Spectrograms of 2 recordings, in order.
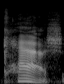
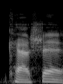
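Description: First: The word is one syllable ending in 'sh'. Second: The word is two syllables ending in 'ay'. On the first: The speaker calls it right. "it's cash" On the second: The speaker calls it wrong. "It's not cachet"

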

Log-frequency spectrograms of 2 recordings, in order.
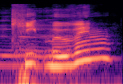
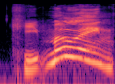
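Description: First: It is said plainly, with little energy. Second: It is said loudly, with exclamatory energy. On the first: The speaker calls it wrong. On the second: The speaker calls it right.

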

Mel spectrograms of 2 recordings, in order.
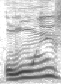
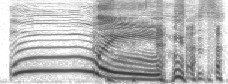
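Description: First: It is said as a teasing question. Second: It is said forcefully, doubling down.

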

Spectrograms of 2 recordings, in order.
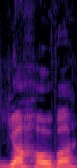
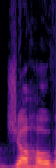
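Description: First: The name begins with a Y sound. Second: The name begins with a J sound. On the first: The speaker calls it right. "could actually be pronounced as Yehovah" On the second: The speaker calls it wrong. "not Jehovah, as us English people. We see the J and we think it's a J sound"

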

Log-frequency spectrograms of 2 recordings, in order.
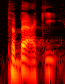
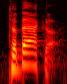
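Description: First: The word ends in an 'ee' sound. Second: The word ends in an 'oh' sound. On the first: "On my Papa Clayton's side, they pronounce tobacco" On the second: "on my Papa Brizendine's side, they pronounce tobacco"

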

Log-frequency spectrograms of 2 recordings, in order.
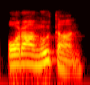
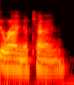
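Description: First: The word ends with a plain 'n' sound. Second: The word ends with a velar 'ng' sound. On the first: The speaker calls it right. "It's orangutan" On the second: The speaker calls it wrong. "It's not supposed to be orangutan"

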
